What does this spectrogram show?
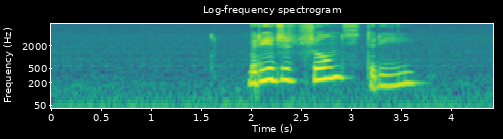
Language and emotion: Russian, sad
